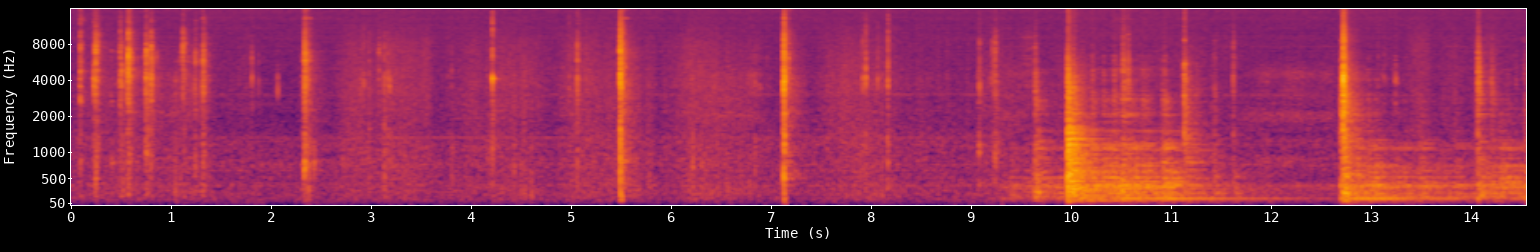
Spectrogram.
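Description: Light clicks and ticks of small parts being handled on a clear acrylic shelf. Then comes a loud knock with a ringing tail, and a second one a few seconds later, as the acrylic shelf is set back into the steel-framed glass cabinet.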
